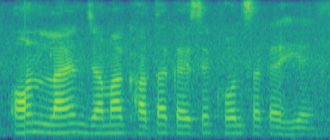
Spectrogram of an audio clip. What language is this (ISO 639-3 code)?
mag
